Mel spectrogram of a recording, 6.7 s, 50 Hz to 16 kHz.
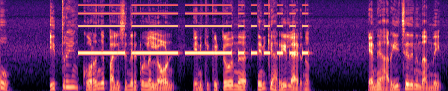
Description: Beep code, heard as beeps from a small speaker, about 1800 Hz, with room echo and speech in Malayalam. 3 long, 6 short.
